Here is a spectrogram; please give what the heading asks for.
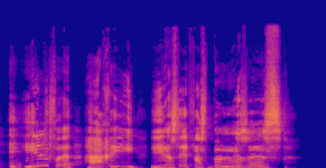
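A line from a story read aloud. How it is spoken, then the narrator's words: Screaming with full force. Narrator (German): schrie sie aus Leibeskräften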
